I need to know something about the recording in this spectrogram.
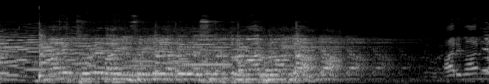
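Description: A man sings through a microphone and loudspeakers.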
